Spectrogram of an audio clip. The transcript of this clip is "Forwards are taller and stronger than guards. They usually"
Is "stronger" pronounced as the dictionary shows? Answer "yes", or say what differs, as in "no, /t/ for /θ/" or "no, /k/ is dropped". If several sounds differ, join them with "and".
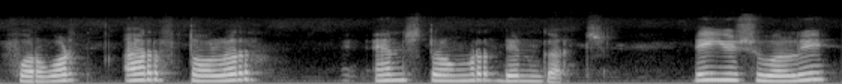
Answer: no, /ɹ/ is dropped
